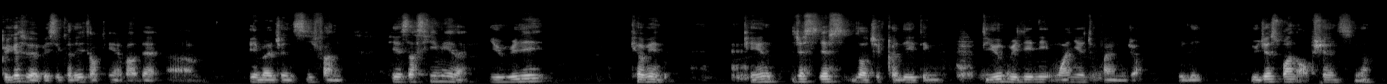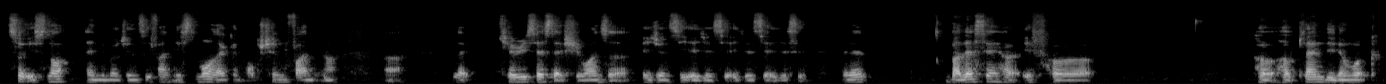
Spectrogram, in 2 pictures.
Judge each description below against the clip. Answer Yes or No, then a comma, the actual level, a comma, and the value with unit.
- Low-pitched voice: Yes, low, 120 Hz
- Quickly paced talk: No, average, 170 wpm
